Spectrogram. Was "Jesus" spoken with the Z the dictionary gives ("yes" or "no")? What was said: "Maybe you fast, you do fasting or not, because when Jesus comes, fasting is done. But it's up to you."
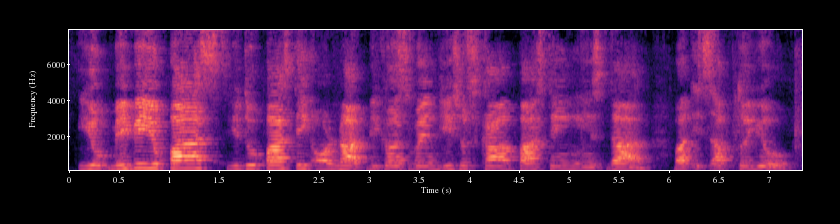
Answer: no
